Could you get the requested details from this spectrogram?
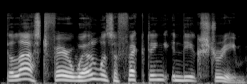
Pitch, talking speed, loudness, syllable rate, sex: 180 Hz, 195 wpm, -16 LUFS, 6.1 syllables/s, male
